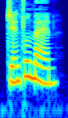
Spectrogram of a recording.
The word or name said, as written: gentleman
